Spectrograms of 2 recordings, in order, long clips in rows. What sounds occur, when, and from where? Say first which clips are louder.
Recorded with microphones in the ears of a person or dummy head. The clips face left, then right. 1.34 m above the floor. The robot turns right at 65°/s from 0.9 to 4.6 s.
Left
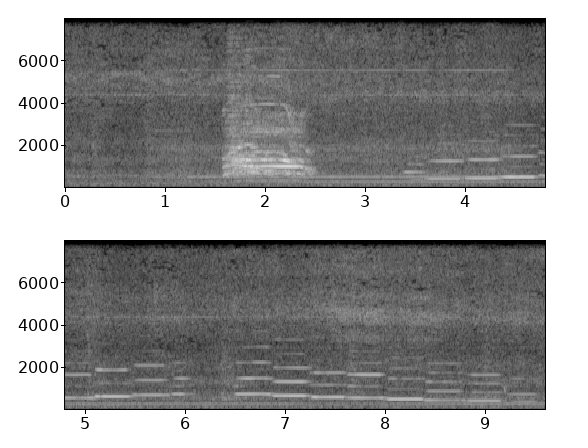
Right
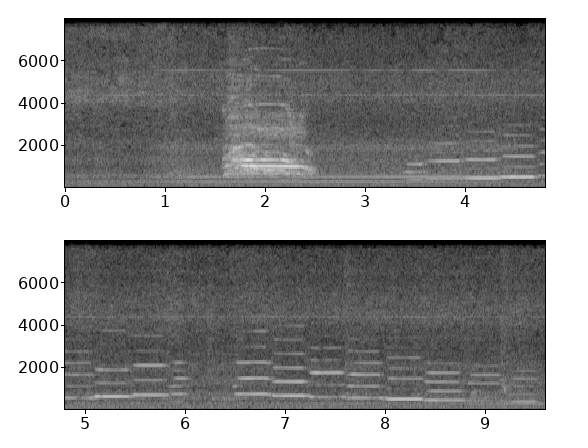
1.6 s a scream: right 2 dB; 120° left, 1.5 m; by 2.5 s 175° right, 1.5 m
3.4 s a flute: left 3 dB; 135° right, 1.3 m; by 9.5 s 60° right, 1.3 m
